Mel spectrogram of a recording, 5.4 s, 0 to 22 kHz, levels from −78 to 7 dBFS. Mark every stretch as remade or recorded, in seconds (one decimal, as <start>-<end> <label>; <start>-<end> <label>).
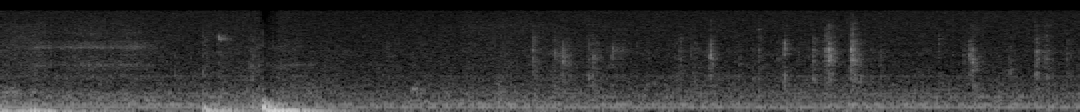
0.0-5.4 recorded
